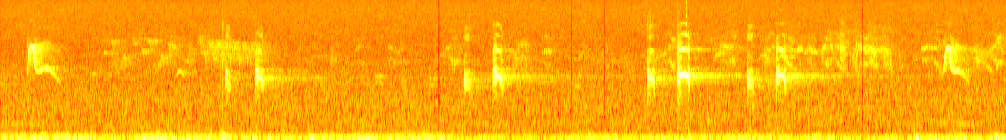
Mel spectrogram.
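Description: Buff-necked ibises calling: repeated sharp call notes, mostly in pairs, with a short falling call at the start and another near the end, over a steady low rumble.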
